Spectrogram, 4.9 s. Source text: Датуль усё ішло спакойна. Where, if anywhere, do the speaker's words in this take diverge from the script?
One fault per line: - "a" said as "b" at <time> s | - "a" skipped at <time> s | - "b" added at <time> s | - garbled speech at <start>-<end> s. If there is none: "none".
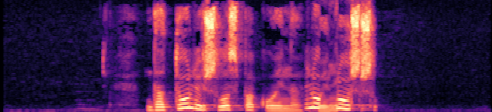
- "усё" skipped at 2.0 s
- garbled speech at 3.0-3.8 s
